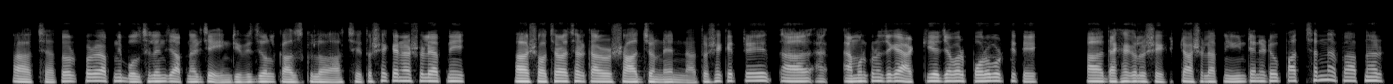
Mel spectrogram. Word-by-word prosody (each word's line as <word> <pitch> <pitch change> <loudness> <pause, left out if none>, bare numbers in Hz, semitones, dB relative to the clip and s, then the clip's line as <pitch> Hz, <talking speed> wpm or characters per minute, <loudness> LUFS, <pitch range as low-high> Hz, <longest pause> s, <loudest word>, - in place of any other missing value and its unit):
আচ্ছা, 120 -2 0
তারপরে 145 +4 0
আপনি 160 +1 -3
বলছিলেন 135 +3 +1
যে, 140 - +1
আপনার 125 +1 -1
যে 135 - +3
individual 115 +4 0
কাজগুলো 115 +1 0 0.2
আছে, 115 +4 -7
তো 135 - -1
সেখানে 170 -1 +1
আসলে 160 +1 0
আপনি 155 - -3 0.7
আ - - +9 0.2
সচরাচর 140 +2 +3
কারোর 130 -2 +3
সাহায্য 125 -1 +2
নেন 115 0 0
না। - - -4
তো - - -5
সেক্ষেত্রে 165 +2 -2 0.4
আ - - +4 0.3
এ - - -4 0.3
এমন 145 +2 +2
কোন 165 - -2
জায়গায় 155 0 +3
আটকিয়ে 155 +6 +1
যাওয়ার 155 0 +3
পরবর্তীতে, 160 -2 +1 0.6
আ - - +4 0.2
দেখা 135 +1 +2
গেল 145 - +1
সেক্ষেত্রে 125 +2 -3
আসলে 135 +1 -2
আপনি 140 - -8
ইন্টারনেটেও 155 +3 -1
পাচ্ছেন 165 +4 -3
না 210 - 0
বা, 175 - -1
আপনার 180 +1 0
140 Hz, 175 wpm, -21 LUFS, 125-160 Hz, 0.7 s, আ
